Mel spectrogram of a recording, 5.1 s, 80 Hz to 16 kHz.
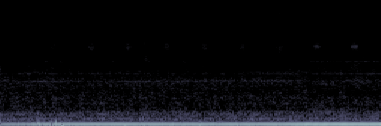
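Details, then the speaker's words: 1987 View Fan Spinner V36R 36-inch ceiling fan, a cheap model known for poor bearings and cyclic flux noise, on low speed from the outlet. Low, steady electrical hum, no bearing grinding or rumble, no cyclic flux noise. "It's pretty hummy. But there are no cyclic flux issues, and no bearing noise to be heard."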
